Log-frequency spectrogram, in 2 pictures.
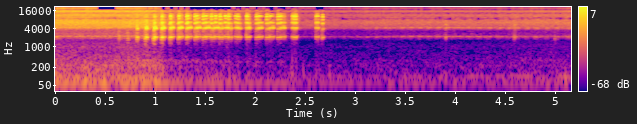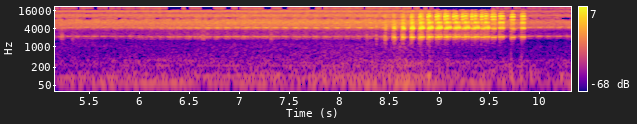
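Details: Two male higurashi cicadas, possibly fighting: rapid, high, metallic pulsed trills in two loud bursts, one early lasting about two seconds and one near the end, with a thin steady tone and quiet stretch between them.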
